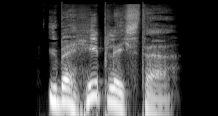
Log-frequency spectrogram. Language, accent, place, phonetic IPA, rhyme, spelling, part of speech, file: German, Germany, Berlin, [yːbɐˈheːplɪçstɐ], -eːplɪçstɐ, überheblichster, adjective, De-überheblichster.ogg
- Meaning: inflection of überheblich: 1. strong/mixed nominative masculine singular superlative degree 2. strong genitive/dative feminine singular superlative degree 3. strong genitive plural superlative degree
